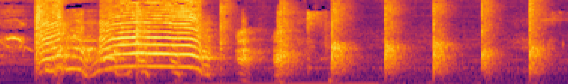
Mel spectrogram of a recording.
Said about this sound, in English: I scared my cat when I clapped. She ran away from me.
